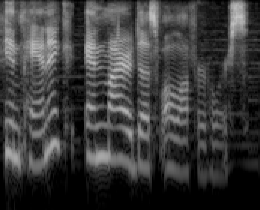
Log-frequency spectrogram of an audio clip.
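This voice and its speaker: A woman player at a tabletop game, animated and giggly, chatting casually. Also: a little high, normal speed, faint music behind. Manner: giggly, animated, breaks into laughter.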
